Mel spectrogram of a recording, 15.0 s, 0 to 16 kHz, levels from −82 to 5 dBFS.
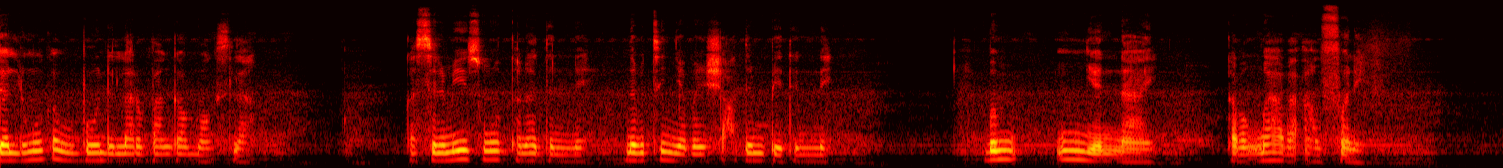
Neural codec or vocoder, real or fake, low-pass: none; real; 14.4 kHz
